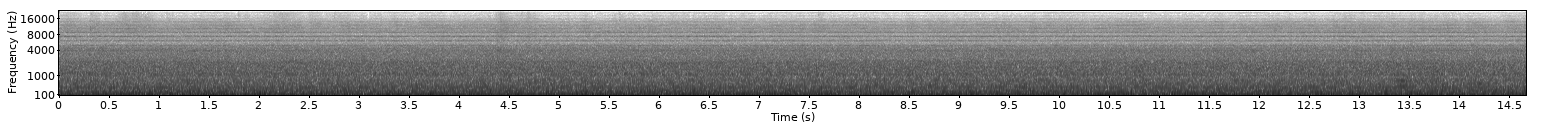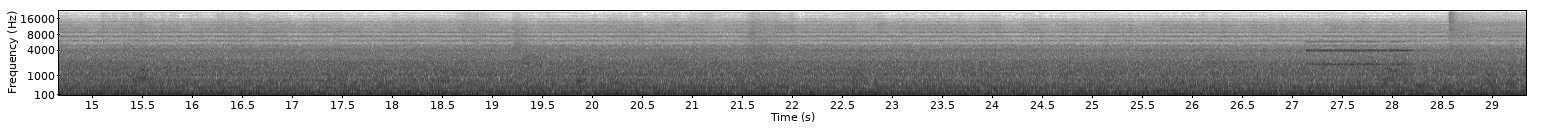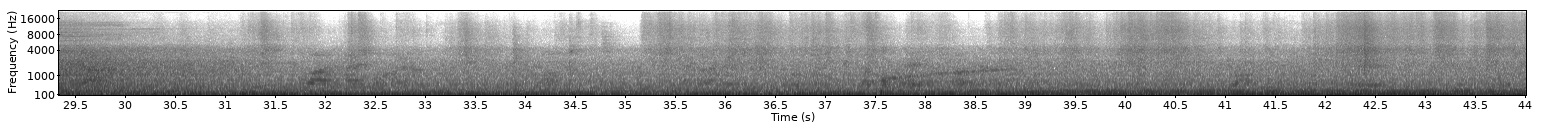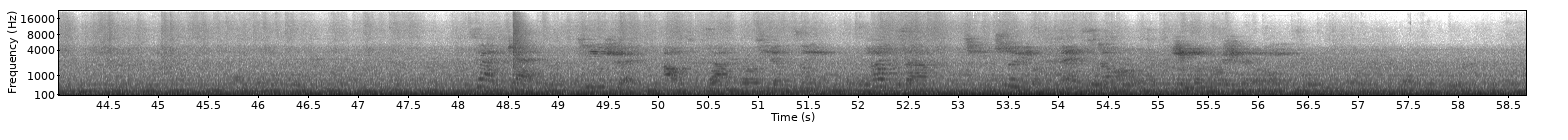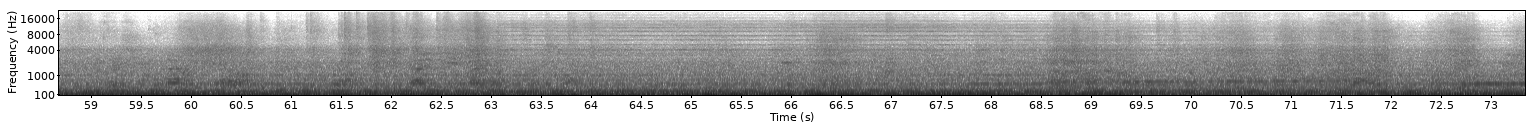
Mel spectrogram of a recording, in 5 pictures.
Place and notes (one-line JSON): {"title": "沙鹿區鹿峰里, Shalu Dist., Taichung City - In the train compartment", "date": "2017-01-19 10:33:00", "description": "In the train compartment, From Shalu Station to Qingshui Station", "latitude": "24.25", "longitude": "120.56", "altitude": "4", "timezone": "Asia/Taipei"}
